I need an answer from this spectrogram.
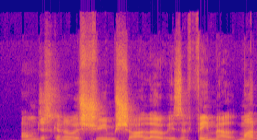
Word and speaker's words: Shiloh: it might be shyla might be pronounced shyla but the o and the h might say ah um thanks very much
